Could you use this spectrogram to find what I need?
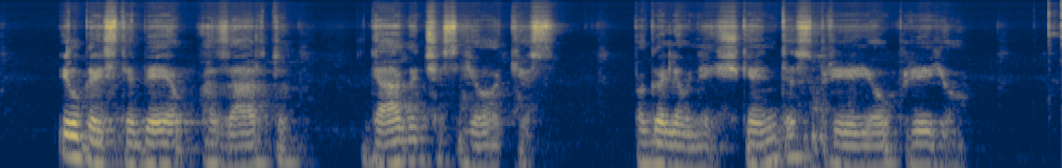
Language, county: Lithuanian, Panevėžys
